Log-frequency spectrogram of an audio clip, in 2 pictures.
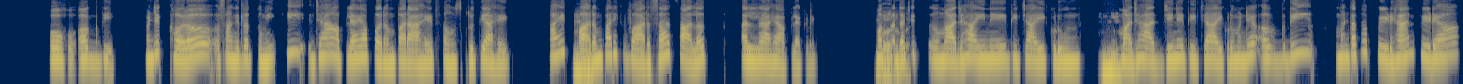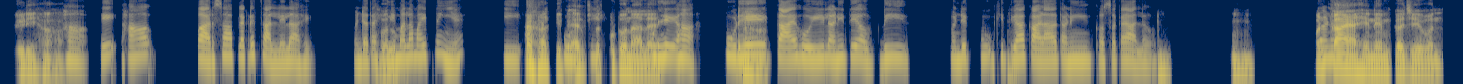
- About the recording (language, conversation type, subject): Marathi, podcast, तुमच्या घरच्या खास पारंपरिक जेवणाबद्दल तुम्हाला काय आठवतं?
- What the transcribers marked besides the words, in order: tapping; other background noise; chuckle; unintelligible speech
